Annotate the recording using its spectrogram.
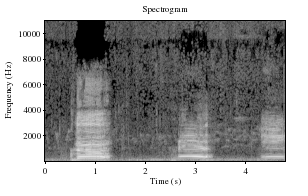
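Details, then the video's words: Tame village cattle, a healthy herd grazing in a green field, give three drawn-out moos, each just under a second, separated by short quiet pauses, the last slightly higher and thinner. "Suara sapi Moo"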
